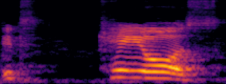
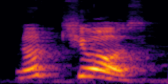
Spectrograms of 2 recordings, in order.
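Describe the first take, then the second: First: The two syllables are kept apart. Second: The two syllables are blended together. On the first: The speaker calls it right. "K and os. It's chaos" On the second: The speaker calls it wrong.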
